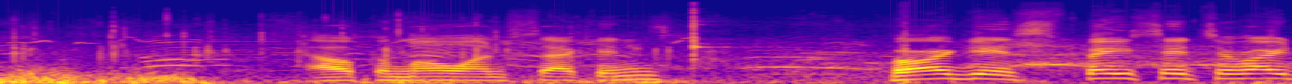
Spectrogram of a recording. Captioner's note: bat pings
